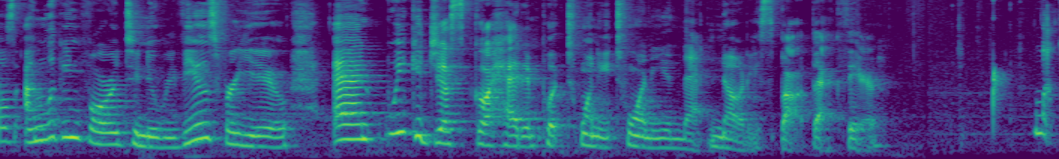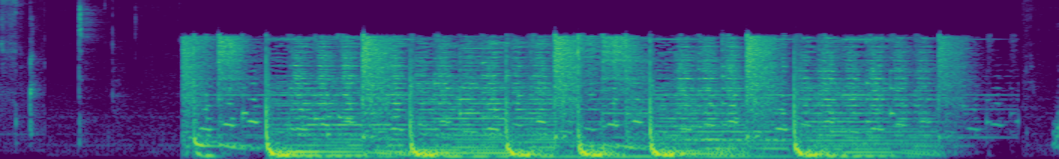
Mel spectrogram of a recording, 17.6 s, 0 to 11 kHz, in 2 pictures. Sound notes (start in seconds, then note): 7.7 lips popping; 10.4 upbeat music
